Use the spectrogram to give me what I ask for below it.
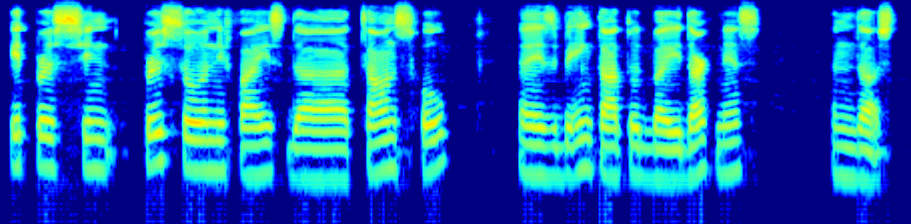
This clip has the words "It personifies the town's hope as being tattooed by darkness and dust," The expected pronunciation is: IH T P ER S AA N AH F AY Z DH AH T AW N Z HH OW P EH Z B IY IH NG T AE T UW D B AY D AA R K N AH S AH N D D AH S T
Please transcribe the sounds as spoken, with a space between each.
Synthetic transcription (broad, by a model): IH T P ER S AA N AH F AY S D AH T AW N S HH OW P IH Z B IY IH NG T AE T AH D B AY D AA R K N AH S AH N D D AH S T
